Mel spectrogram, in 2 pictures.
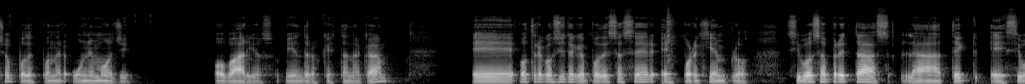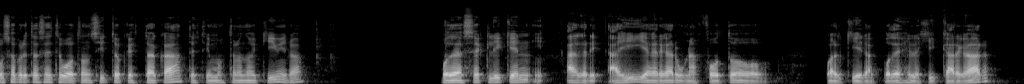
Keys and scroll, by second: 6.4 shift+Return.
